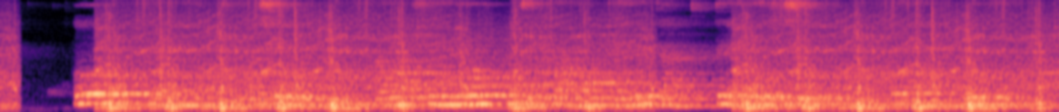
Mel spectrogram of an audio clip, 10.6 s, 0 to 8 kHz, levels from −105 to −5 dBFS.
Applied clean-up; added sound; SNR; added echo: none; Car; 1 dB; reverberation time 1.9 s.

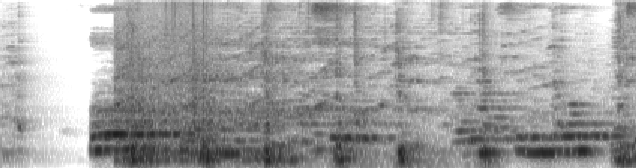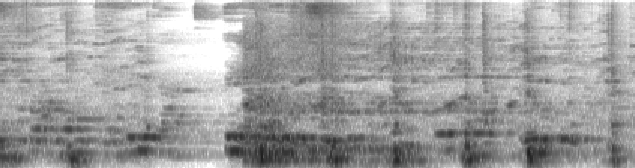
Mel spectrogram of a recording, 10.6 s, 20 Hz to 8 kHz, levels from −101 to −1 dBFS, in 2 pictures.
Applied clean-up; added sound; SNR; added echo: classical method WPE with log-MMSE.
